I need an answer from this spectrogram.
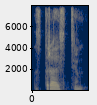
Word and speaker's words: здрасте: Мы можем сказать «здрасте». Это беглое произношение.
